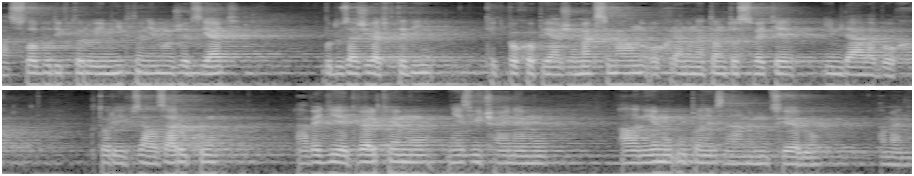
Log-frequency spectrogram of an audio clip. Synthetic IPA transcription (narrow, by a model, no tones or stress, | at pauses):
aslɔbɔd̪ikt̪ɔɾuːjimɲikt̪ɔɲɛmʊɔʒɛvzɪac | bud̪uːzaʒiːʋacft̪ɛd̪i | kɛcpɔxɔpɪaʒɛmaksimaːlnuʔɔxɾanunat̪ɔmt̪ɔsʋɛcɛimd̪aːʋabɔx | kt̪ɔɾiːvzalzaɾukʰu | ʔaʋɛɟɪɛɡʋɛʎkɛːmuɲɛzʋit͡ʃajnɛːmu | ʔalɛnjɛmuʔuːpl̩ɲɛznaːmɛmut͡sɪɛʎu | amɛn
